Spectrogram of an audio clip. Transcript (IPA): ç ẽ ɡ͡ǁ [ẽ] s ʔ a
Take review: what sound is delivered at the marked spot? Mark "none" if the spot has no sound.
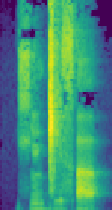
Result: e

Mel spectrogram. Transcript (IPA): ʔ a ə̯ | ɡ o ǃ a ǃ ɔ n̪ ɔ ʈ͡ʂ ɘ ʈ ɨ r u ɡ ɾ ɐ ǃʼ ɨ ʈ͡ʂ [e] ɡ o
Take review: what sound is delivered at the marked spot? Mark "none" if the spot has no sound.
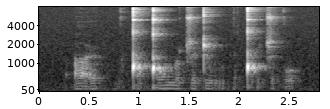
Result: ɘ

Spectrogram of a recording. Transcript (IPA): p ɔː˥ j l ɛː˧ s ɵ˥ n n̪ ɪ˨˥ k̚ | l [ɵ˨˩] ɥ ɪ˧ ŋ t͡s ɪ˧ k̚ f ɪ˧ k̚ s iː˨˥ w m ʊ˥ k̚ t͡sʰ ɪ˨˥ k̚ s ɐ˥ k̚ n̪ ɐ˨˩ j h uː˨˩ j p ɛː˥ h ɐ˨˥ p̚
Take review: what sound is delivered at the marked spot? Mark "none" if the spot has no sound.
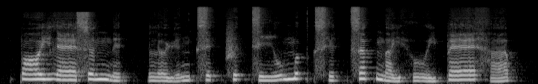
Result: ɵ˨˩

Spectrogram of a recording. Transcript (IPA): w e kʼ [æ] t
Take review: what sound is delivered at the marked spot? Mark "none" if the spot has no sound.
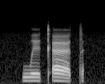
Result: æ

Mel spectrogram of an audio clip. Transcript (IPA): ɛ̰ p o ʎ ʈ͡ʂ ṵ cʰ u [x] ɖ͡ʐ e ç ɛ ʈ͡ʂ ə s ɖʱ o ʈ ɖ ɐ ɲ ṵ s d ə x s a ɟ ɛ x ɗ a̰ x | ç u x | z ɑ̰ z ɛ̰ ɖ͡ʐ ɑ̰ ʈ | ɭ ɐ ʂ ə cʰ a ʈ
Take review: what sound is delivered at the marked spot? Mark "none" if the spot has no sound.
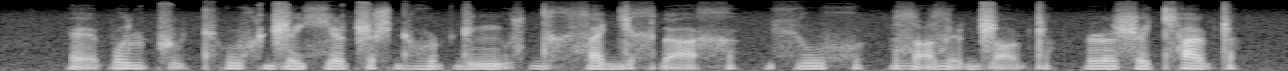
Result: x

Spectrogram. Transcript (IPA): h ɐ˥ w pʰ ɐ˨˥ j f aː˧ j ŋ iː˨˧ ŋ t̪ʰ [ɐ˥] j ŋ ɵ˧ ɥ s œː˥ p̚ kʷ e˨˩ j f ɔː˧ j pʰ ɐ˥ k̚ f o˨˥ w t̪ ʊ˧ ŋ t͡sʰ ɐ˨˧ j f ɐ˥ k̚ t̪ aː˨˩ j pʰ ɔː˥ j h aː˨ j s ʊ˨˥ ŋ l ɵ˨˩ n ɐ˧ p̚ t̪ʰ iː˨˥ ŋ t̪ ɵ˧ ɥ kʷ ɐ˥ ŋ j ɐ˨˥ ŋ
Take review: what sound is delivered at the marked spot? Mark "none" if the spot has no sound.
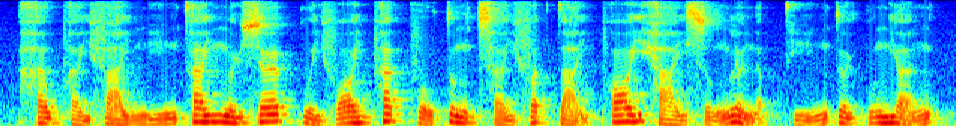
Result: ɐ˥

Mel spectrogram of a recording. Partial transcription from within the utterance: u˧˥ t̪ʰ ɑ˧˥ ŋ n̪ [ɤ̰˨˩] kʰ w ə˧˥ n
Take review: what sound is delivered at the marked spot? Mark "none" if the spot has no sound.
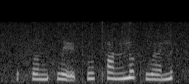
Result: ɤ˥˩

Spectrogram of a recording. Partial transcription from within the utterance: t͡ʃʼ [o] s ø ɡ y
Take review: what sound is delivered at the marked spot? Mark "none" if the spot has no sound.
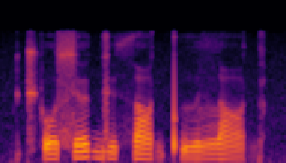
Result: o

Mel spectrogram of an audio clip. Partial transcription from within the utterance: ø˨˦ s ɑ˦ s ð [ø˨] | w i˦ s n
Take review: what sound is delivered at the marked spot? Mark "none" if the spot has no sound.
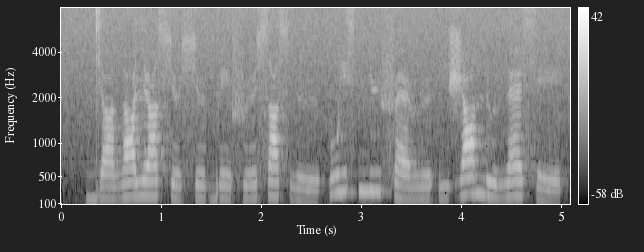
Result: ø˨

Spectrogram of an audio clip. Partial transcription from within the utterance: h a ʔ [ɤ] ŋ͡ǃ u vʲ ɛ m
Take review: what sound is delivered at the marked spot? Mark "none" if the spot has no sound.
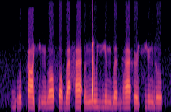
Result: ɤ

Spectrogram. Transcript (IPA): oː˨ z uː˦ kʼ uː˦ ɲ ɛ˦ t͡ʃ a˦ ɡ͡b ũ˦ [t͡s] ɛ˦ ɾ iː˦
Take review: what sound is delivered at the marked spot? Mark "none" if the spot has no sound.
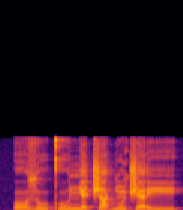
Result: t͡ʃ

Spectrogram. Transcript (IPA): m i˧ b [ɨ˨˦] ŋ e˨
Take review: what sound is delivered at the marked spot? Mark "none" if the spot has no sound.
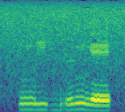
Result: ɨ˨˦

